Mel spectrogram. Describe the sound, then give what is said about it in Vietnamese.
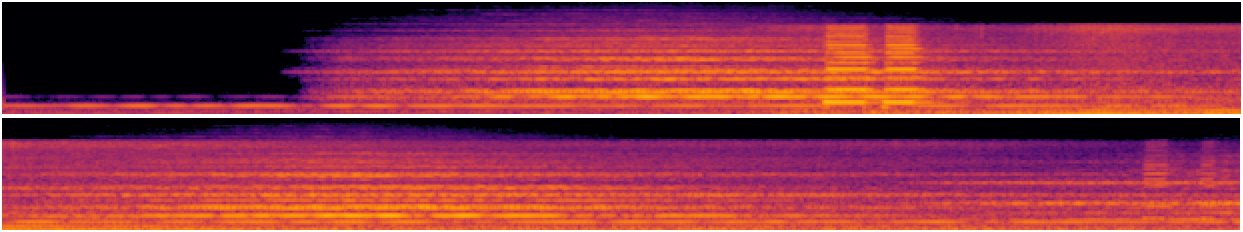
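Vehicle horns honking at a busy intercity bus station in Saigon, long sustained toots layered over one another, with a brief sharp blast near the start and a steady low traffic rumble underneath. “Bến xe miền Đông Sài Gòn lúc nào cũng tấp nập các chuyến xe liên tỉnh ra vào.”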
